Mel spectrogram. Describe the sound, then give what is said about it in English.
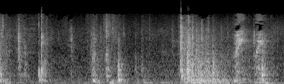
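A door swings shut with a solid thud, followed by a few clicking, rattling handling sounds like a latch or lock being worked, moderately loud with faint voices around. “Lock the door, seriously.”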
